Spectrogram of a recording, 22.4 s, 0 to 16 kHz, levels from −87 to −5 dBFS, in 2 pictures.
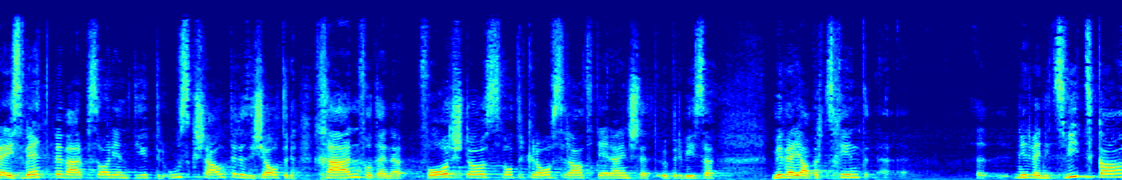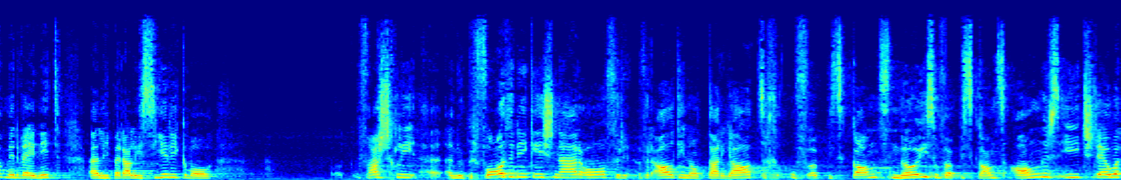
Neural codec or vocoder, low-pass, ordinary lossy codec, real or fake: vocoder, 44.1 kHz, 128 mel bands, Pupu-Vocoder; 14.4 kHz; AAC, 48 kbps; fake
